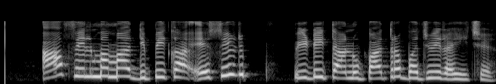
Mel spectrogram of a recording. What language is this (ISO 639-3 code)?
guj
